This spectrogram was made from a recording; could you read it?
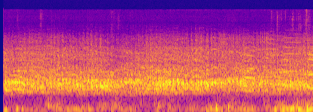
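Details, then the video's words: A flock of sandhill cranes trilling and chatting at Jasper Pulaski Fish and Wildlife Area: a dense, overlapping chorus of rolling trills that merges into a steady crowd-like murmur with no pauses. "Sandhill cranes trilling and chatting"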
